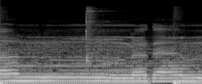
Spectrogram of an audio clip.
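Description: Worship song: a man's voice holds a long note over electronic keyboard chords, with a soft percussive beat striking about once a second.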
